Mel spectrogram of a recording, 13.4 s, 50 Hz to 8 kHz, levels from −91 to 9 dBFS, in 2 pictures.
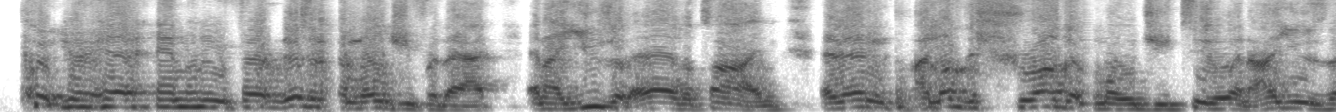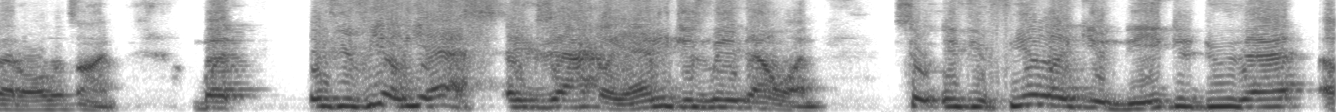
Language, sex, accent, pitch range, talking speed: English, male, American, 145-195 Hz, 245 wpm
